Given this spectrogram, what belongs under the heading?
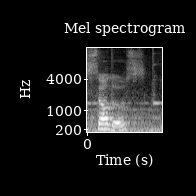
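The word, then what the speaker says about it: ሰሉስ: Tuesday is Solus.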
